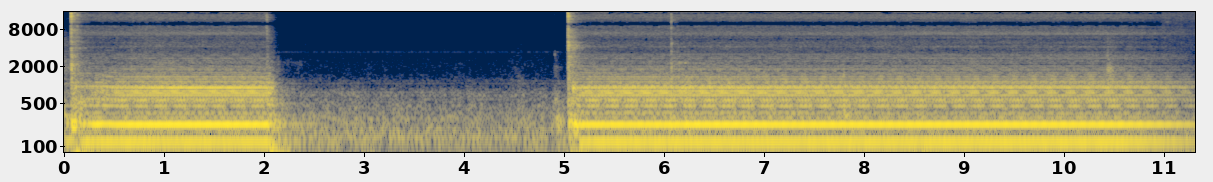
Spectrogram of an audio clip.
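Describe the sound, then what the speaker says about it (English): Turin Gallatin R heat-exchanger espresso machine with a rotary pump, running as a steady, fairly quiet hum with a clear break in the middle before it resumes; no talking. "One of the best features is that rotary pump, and it does keep it quiet."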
